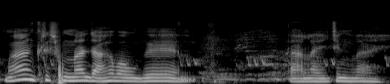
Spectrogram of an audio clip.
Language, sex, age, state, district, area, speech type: Bodo, female, 60+, Assam, Udalguri, rural, spontaneous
